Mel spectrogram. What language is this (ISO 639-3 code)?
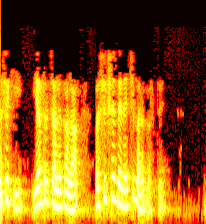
mar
